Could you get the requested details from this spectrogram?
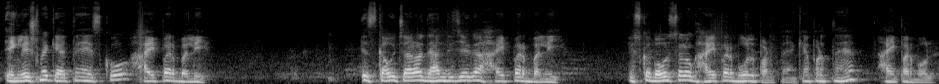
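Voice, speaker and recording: A man's voice: a little high, darkish tone, slight background noise. Man teaching an exam-prep lesson. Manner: explains step by step, asks and answers his own questions; reads English quiz lines slowly and deliberately.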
